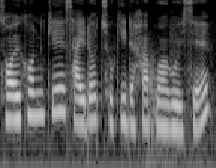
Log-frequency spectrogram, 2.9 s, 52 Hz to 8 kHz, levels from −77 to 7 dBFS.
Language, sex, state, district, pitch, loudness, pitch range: Assamese, female, Assam, Kamrup Metropolitan, 215 Hz, -18 LUFS, 195-250 Hz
